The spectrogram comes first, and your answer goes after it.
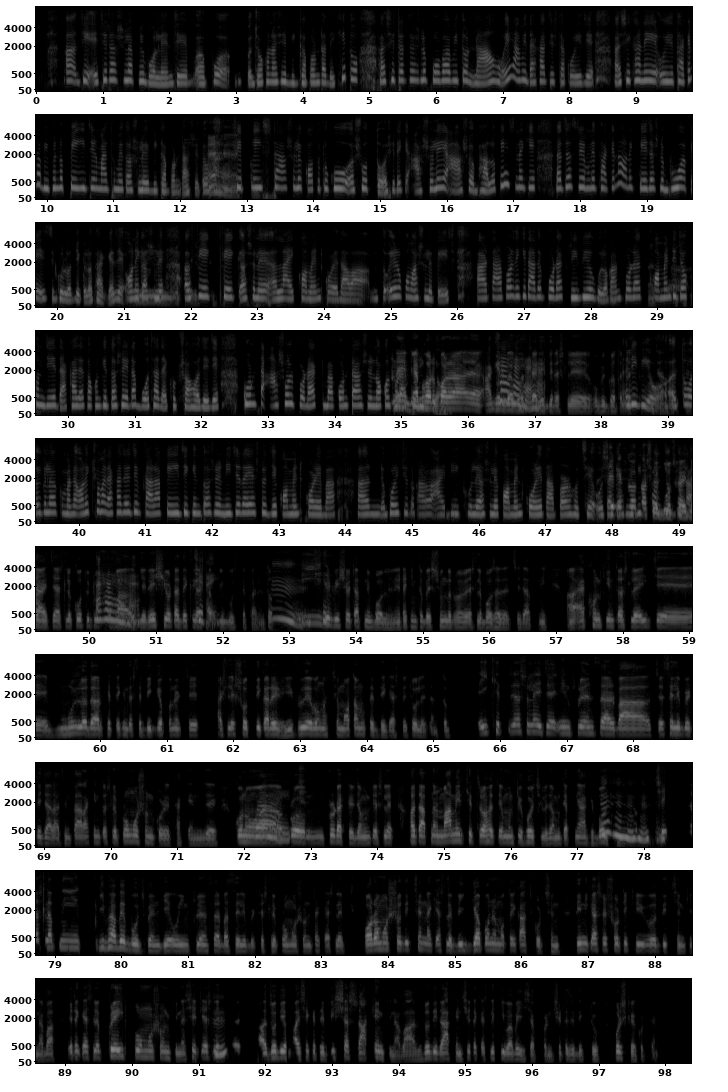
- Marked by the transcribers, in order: other background noise; "বিশ্বাসযোগ্যতা" said as "বিশ্বসযোগ্যটা"; drawn out: "যে"; tapping
- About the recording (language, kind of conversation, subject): Bengali, podcast, বিজ্ঞাপন আর সৎ পরামর্শের মধ্যে আপনি কোনটাকে বেশি গুরুত্ব দেন?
